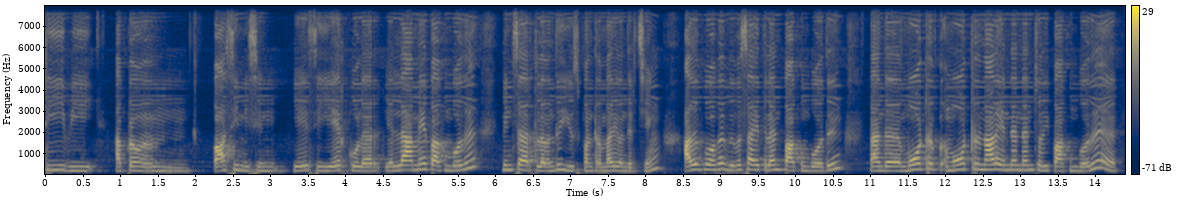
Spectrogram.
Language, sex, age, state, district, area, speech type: Tamil, female, 30-45, Tamil Nadu, Erode, rural, spontaneous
